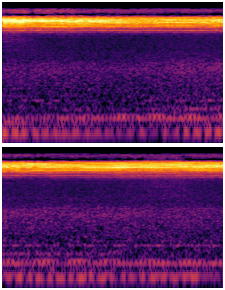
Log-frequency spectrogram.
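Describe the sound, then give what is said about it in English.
A loud, steady drone of insects outdoors in Texas on a hot day fills the air, a dense continuous high-pitched buzz with a low rumble underneath, unbroken and machine-like like a generator for several seconds with no voices. “Outside in Texas at the insects sound like a generator.”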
